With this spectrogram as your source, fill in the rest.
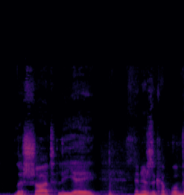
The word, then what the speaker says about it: Le Chatelier: It's pronounced Le Chatelier.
